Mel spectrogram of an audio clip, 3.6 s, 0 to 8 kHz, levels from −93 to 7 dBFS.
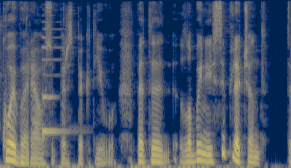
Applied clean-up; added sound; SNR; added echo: classical method Wiener filter.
